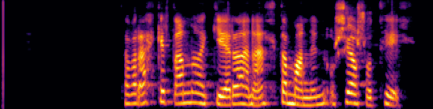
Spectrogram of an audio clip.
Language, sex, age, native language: Icelandic, female, 40-49, Icelandic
